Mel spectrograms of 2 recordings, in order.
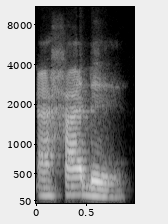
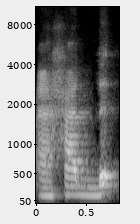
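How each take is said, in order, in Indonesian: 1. Bunyi akhirnya dilepas lembut, tidak ditekan. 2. Bunyi akhirnya ditekan dan dipotong keras. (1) "tapi ahad" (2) "ujungnya jangan ditekan ahad"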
